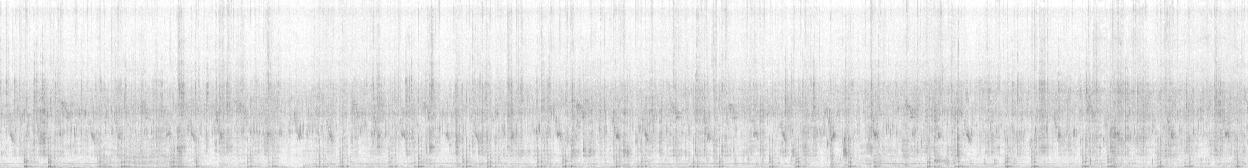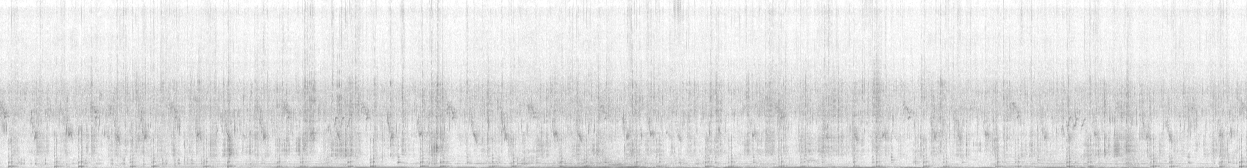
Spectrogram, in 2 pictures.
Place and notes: Brodce, Kněžice, Česko - Na zahradě
Kraj Vysočina, Jihovýchod, Česká republika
